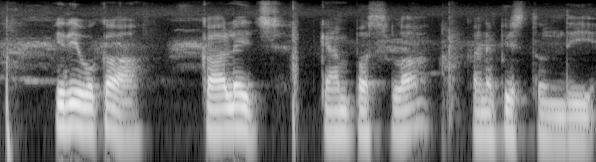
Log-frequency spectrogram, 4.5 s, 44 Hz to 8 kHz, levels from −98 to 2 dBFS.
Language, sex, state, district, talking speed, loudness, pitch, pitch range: Telugu, male, Andhra Pradesh, Sri Satya Sai, 80 wpm, -15 LUFS, 115 Hz, 105-125 Hz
